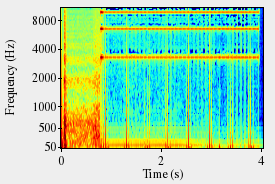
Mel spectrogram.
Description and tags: %Chip Mess1
The CPU of this keyboard is broken, but still sounding. The name of the file itself explains spot on what is expected.
homekeyboard, 16, sample, hifi, 44, from, lofi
